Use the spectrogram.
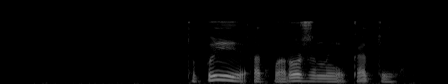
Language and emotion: Russian, neutral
